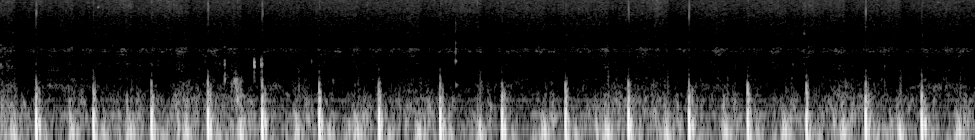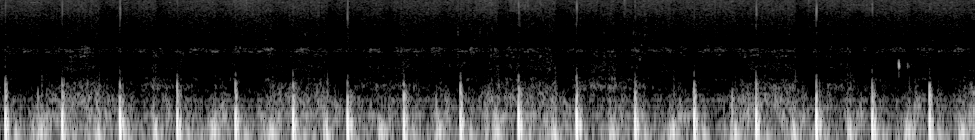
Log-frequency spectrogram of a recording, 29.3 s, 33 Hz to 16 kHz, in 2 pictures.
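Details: Steady low heart thumps at about 60–70 beats a minute from a 34-year-old man lying in bed at night at rest, self-recorded over the tricuspid valve: normal heart sounds.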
